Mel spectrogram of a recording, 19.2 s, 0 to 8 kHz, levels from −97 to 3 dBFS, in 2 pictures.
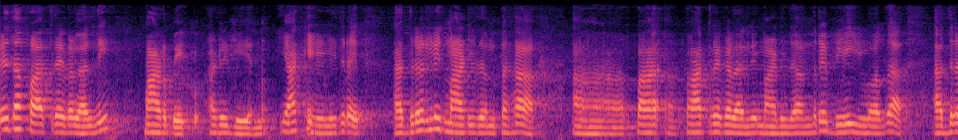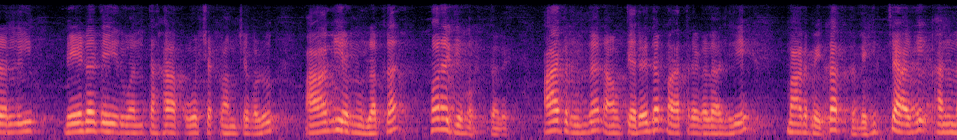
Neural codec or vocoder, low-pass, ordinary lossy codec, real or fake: codec, 16 kHz in and 24 kHz out, 1.1 kbps, FireRedTTS-2 codec; 7.2 kHz; none; fake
